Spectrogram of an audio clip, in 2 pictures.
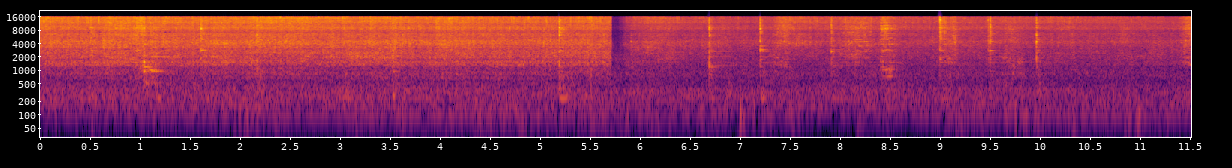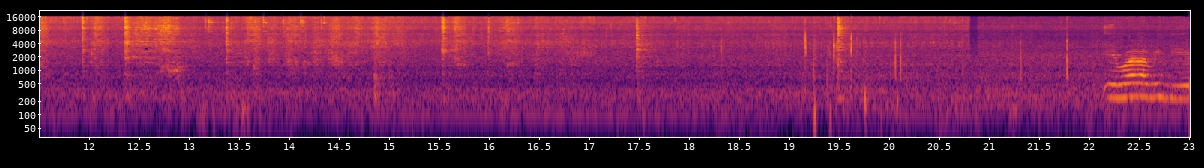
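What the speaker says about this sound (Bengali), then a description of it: "এবার আলুগুলো আমি খুব ভালো করে কষিয়ে নেব।" Potatoes sautéing with spices in a pan for a Bengali chana dal dish, a steady close sizzle broken by repeated scraping and stirring strokes throughout, with no talk over it.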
